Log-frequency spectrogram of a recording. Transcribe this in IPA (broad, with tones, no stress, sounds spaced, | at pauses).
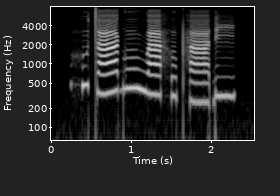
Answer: h u˦ t aː˨˦ ɡ oː˦ w a˦ h ʊ˦ pʰ aː˨ ɗ i˦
